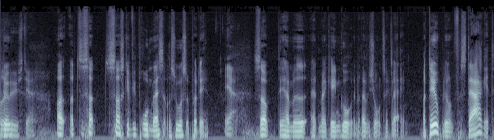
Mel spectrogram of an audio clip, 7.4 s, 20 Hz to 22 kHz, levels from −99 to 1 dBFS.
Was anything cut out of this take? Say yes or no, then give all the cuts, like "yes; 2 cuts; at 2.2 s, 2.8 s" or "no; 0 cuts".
yes; 2 cuts; at 1.0 s, 4.1 s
